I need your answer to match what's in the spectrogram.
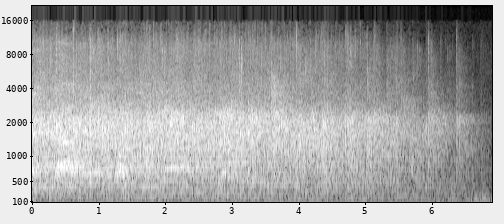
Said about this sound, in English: One more time, congratulate all of these winners. Give them a nice round of applause.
